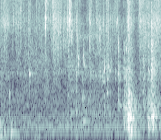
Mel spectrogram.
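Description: A large fresh coconut in plastic wrap is shaken, and the water inside sloshes with soft liquid splashes that grow louder near the end. It feels heavy and sounds full of water, making it a good pick.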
